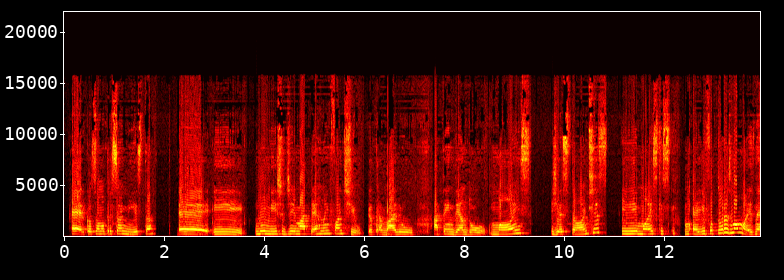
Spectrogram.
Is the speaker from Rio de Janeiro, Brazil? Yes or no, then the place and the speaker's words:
yes; Porciúncula, Rio de Janeiro, Brazil; also born or lived in Belford Roxo / Natividade; Eu nasci em Porciúncula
